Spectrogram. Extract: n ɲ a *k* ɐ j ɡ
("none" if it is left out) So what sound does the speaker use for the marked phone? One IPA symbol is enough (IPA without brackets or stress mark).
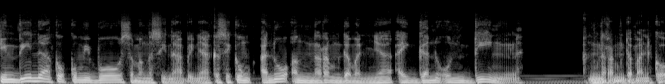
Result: ʔ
